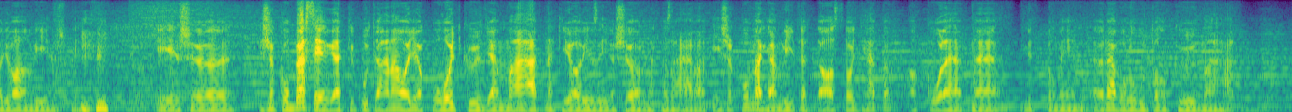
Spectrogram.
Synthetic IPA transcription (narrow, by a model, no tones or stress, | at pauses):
ɒɟʋɒlɒmiiɛʃmḭ | eːʃøː | eːʃɒkːo̞rbɛseːlɡɛt̪ːykut̪aːnɒɦo̞ɟɒkːoɦo̞ckylɟɛmːaːt̪nɛkiɒizeːjɒʃørnɛkɒzaːɾɒt̪eːʃɒkːormɛɡɛmliːt̪ɛt̪ːɛɒst̪ho̞ɟhat̪ | ɒkːorlɛɦɛt̪nɛmit̪ːud̪o̞meːnrɛvoluːt̪o̞ŋkyld̪maːt̪̚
